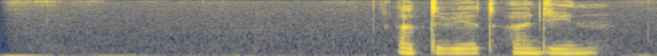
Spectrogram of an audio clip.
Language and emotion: Russian, neutral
